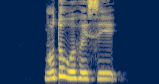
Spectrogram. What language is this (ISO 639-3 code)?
yue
